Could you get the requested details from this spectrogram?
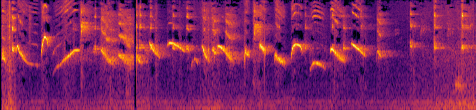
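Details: Green-winged saltator, played to stimulate cold captive birds: energetic whistled song of rising and falling slurred notes repeated about twice per second, fading near the end, over clicks and a low hum.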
